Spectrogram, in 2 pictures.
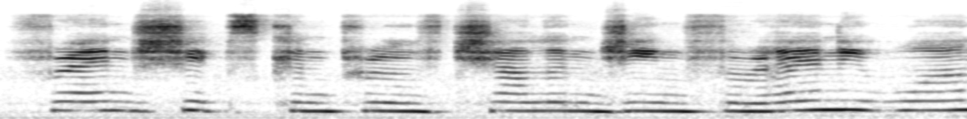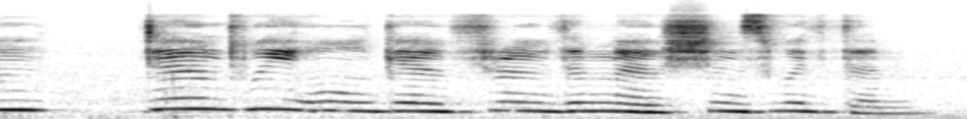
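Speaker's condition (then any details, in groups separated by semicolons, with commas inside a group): Cerebral palsy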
